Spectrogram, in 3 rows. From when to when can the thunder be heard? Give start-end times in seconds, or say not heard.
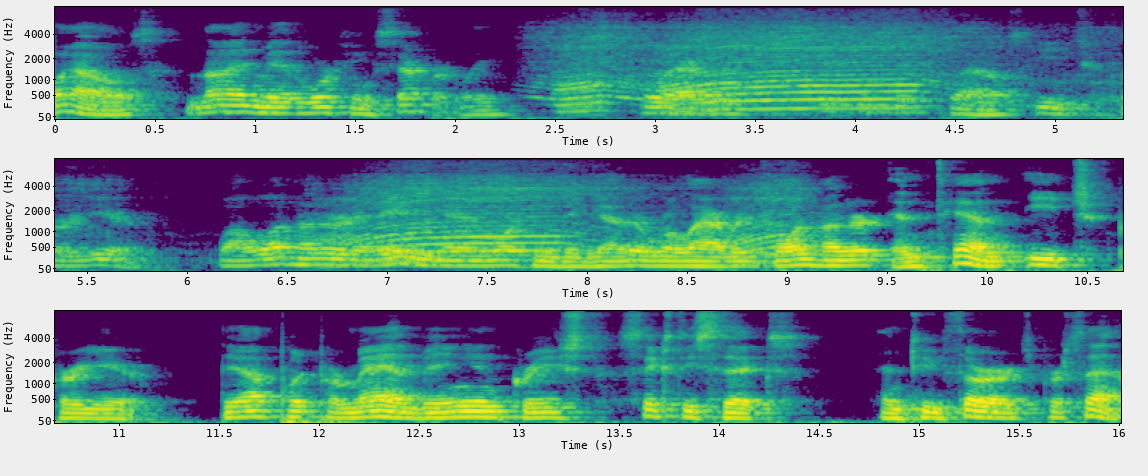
not heard.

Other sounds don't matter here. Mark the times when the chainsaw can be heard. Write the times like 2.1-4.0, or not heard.
2.3-9.2.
